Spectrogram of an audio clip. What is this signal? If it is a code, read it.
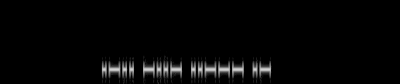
Morse code, heard as a keyed tone, about 36 wpm, 700 Hz. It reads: LX2A
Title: DXCC-100 Call Signs - 4 Characters - Repeated 2x - 35wpm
